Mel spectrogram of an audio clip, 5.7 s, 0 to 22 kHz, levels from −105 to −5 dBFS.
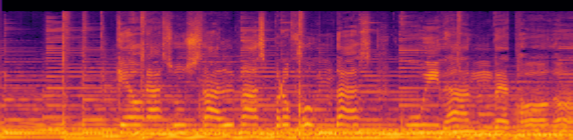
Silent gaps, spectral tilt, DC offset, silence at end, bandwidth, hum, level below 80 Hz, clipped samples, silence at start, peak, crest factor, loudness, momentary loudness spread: none; -6 dB/octave; under 0.1%; 0 s; 16 kHz; none; -32 dBFS; under 0.1%; 0 s; -10 dBFS; 12 dB; -23 LUFS; 3 LU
